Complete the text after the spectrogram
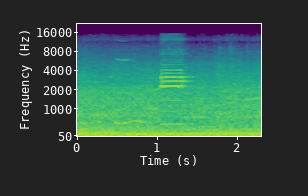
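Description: A vehicle horn beeps briefly.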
